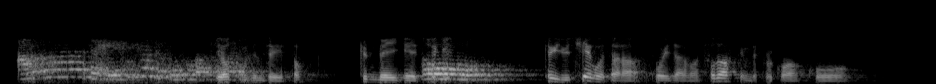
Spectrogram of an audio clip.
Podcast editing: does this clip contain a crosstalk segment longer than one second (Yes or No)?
No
